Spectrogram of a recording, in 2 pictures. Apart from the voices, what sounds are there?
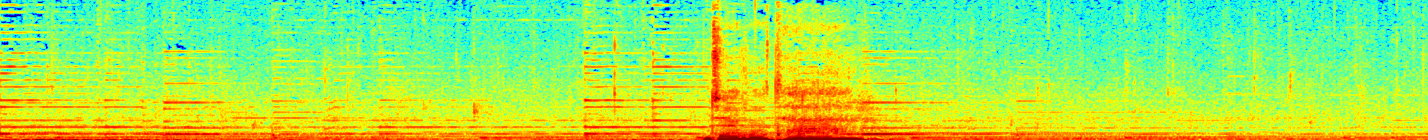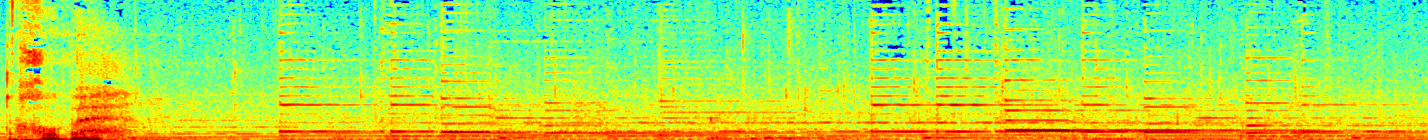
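gentle rain falling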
